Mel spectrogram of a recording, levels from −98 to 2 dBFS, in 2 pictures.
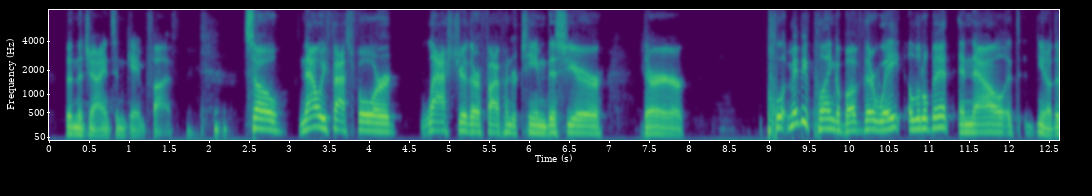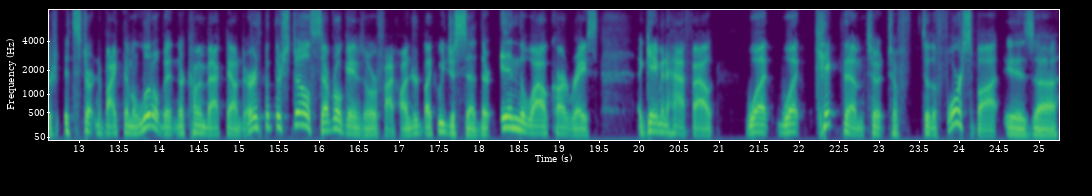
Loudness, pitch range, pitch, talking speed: -26 LUFS, 105-160 Hz, 130 Hz, 200 wpm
